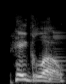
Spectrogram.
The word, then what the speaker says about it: Paglow: And whilst being taken into custody, Annie Paglow, is it Paglow or Pagelow? I've been pronouncing it, but Paglow. Paglow. Hard G.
